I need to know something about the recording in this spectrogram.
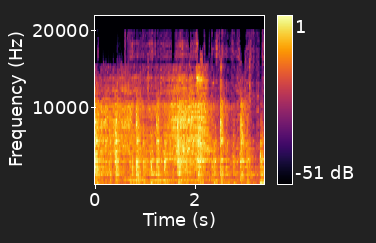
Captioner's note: guests gasping in awe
